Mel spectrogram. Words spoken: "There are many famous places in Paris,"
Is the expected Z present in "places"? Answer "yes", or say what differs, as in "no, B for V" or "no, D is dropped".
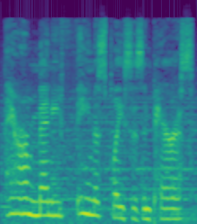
yes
